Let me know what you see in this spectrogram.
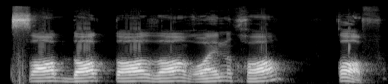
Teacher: সাতটি হরফ জিহ্বার সাহায্যে মুখের ভিতর থেকে মোটা হবে কিছুতেই মুখ গোলাকার করে ঠোঁট গোলাকার করে মোটা হবে না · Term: মোটা হরফ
